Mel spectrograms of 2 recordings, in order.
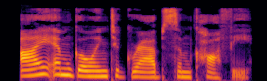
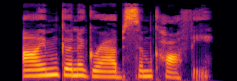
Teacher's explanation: Native speakers shorten and blend words all the time. Going to becomes gonna.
